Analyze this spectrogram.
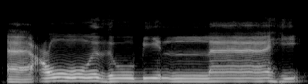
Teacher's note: Billah di sini ada huruf ba. Huruf ba di mana tadi? ada di dua bibir ya.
